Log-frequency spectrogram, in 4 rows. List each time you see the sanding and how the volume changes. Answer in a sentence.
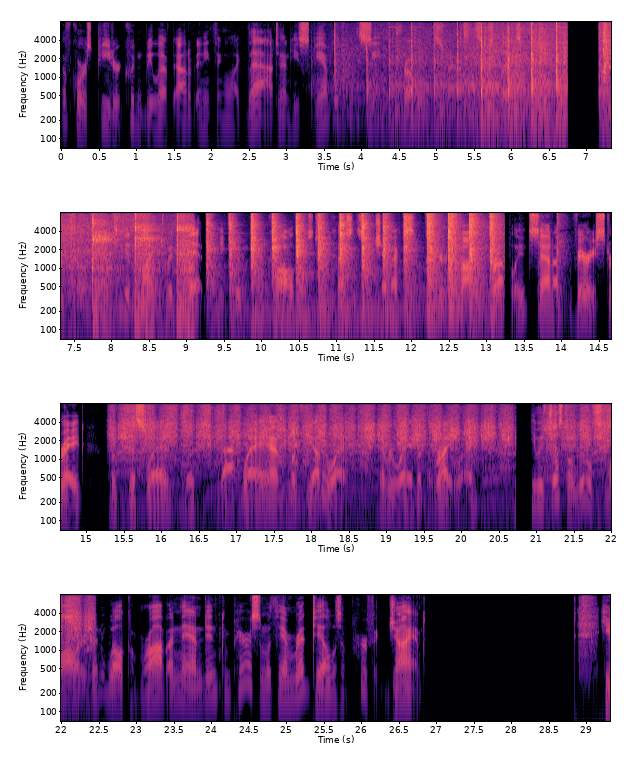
You can hear the sanding from 15.2 to 22.5 s, at a steady volume.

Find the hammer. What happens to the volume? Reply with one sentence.
The loudness of the hammer goes up.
